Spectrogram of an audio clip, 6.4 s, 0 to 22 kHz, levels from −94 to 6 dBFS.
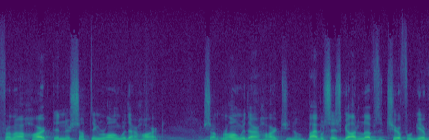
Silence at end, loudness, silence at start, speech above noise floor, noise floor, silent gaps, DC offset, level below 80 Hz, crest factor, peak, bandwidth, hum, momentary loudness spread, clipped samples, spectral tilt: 0 s; -35 LUFS; 0 s; 27 dB; -61 dBFS; none; under 0.1%; -66 dBFS; 20 dB; -16 dBFS; 20 kHz; none; 8 LU; under 0.1%; -6 dB/octave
